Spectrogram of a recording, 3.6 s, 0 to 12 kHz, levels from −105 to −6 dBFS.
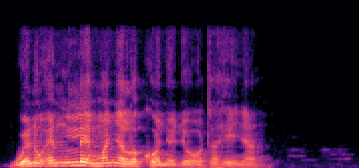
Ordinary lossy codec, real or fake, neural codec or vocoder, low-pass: none; fake; vocoder, 22.05 kHz, 80 mel bands, WaveNeXt; 9.9 kHz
